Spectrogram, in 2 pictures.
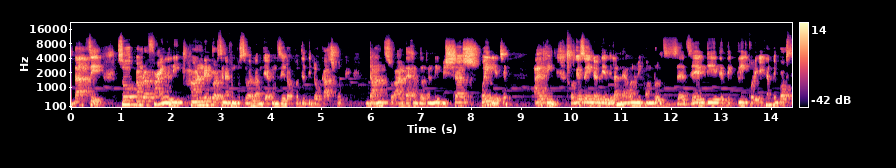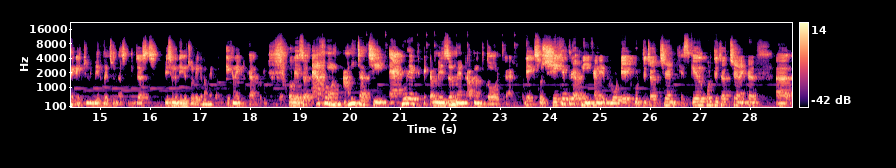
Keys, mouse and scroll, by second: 1.7-5.4 drag, 7.6 0, 9.9 Return, 13.5 click, 14.9 ctrl+z, 16.1 scroll up 1, 16.6 alt+middle click, 18.7 alt+middle click, 19.2 alt+right click, 19.7 alt+middle click, 20.1 alt+right click, 20.9 alt+middle click, 21.4 alt+right click, 21.7 alt+click, 22.1 alt+right click, 22.7 alt+middle click, 23.1 alt+right click, 23.9 alt+right click, 24.3 alt+middle click, 25.4-28.8 drag.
